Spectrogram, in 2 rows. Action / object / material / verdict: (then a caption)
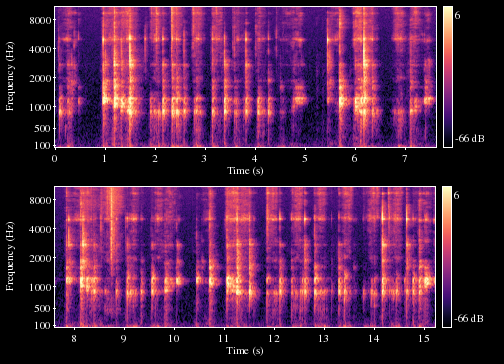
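scrape / carved hollow wooden frog scraped with a wooden stick / wood / none. A small hollow carved wooden frog figurine, held in a hand with long nails, has a wooden stick scraped along its ridged back to make a croaking sound. Quick ratchety rasps repeat in short bursts with brief pauses between them. The tone is dry and hollow, centered near 1.1 kHz, with little ring.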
